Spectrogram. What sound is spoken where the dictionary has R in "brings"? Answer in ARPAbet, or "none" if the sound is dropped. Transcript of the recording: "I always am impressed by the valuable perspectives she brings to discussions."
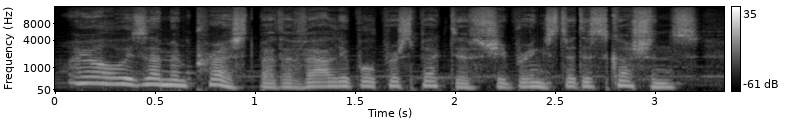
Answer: R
